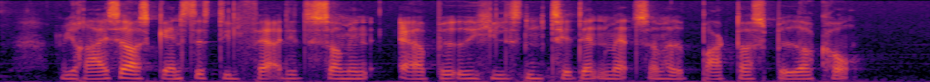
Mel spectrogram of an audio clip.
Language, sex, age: Danish, male, 22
